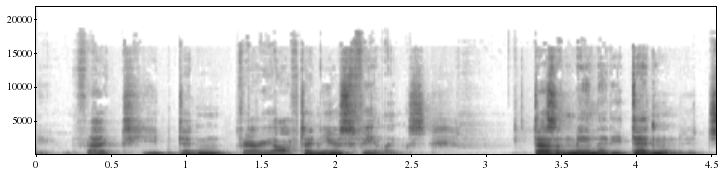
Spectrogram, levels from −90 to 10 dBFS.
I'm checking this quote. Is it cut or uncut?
uncut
